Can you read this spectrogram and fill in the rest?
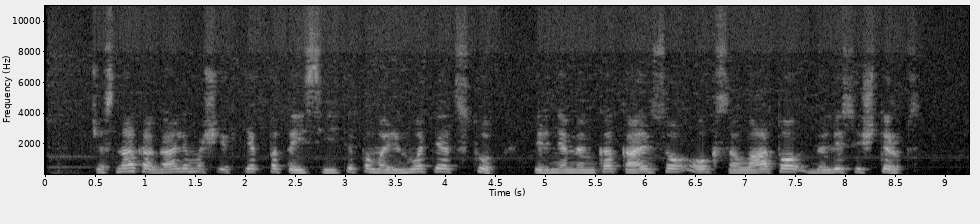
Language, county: Lithuanian, Vilnius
